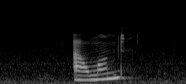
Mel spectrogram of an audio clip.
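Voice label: "almond", Brazilian, female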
